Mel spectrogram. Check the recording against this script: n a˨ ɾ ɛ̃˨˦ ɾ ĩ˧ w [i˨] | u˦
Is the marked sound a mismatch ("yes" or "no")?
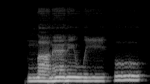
yes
